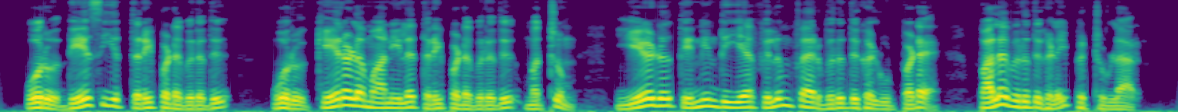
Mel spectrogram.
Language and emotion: Tamil, neutral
